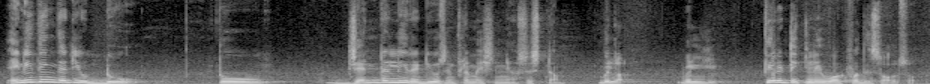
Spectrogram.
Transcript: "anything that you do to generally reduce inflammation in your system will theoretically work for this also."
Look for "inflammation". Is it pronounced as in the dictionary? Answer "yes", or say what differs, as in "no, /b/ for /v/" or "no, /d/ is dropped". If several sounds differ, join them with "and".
yes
